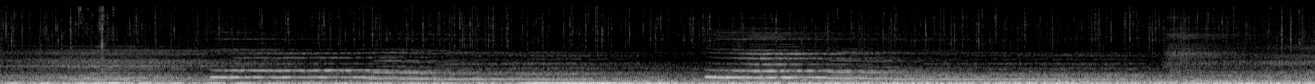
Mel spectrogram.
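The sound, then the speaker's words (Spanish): Someone sings far off, two long wordless phrases with slow sliding notes, faint and echoing over a steady low rumble. “Mientras intentas ordenar tus pensamientos, empiezas a oír a alguien cantando a lo lejos.”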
